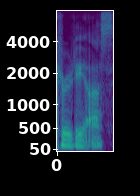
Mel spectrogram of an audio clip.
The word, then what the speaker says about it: Critias: Is it Timaeus and Critias? I don't know. Timaeus and Critias, Yeah, great.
